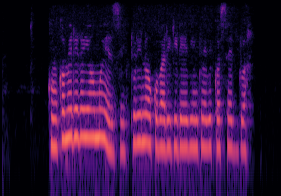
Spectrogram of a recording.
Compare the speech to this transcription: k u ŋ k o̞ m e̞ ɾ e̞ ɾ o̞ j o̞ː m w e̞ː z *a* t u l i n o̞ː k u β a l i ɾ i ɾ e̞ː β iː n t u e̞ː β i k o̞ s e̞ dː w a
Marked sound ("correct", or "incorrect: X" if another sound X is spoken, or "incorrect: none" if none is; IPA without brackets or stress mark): incorrect: i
